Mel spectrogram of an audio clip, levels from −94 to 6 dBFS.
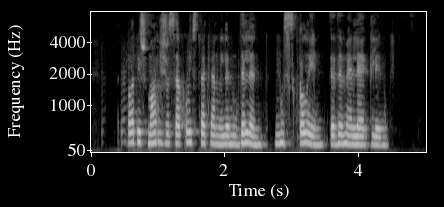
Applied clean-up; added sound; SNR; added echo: neural mask model DeepFilterNet 3.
